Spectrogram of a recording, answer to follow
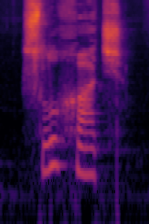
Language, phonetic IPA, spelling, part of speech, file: Ukrainian, [sɫʊˈxat͡ʃ], слухач, noun, Uk-слухач.ogg
- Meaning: listener, hearer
